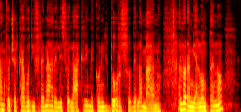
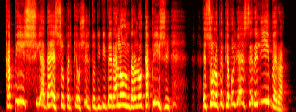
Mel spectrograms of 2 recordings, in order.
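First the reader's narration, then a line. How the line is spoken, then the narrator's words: Screamed. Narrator (Italian): urlò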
